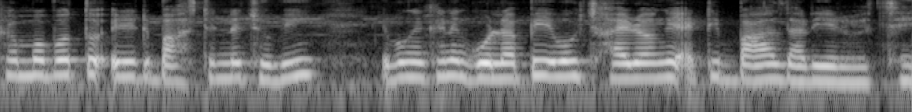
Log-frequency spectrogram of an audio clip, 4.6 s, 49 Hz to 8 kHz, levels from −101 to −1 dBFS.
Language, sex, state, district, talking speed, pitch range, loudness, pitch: Bengali, female, West Bengal, Dakshin Dinajpur, 210 wpm, 210-250 Hz, -25 LUFS, 230 Hz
